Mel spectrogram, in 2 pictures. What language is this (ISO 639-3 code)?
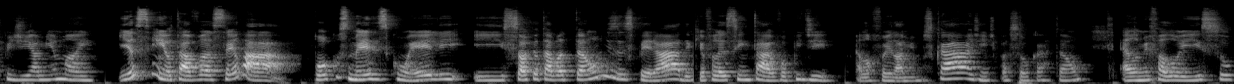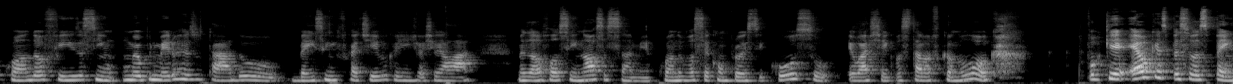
por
